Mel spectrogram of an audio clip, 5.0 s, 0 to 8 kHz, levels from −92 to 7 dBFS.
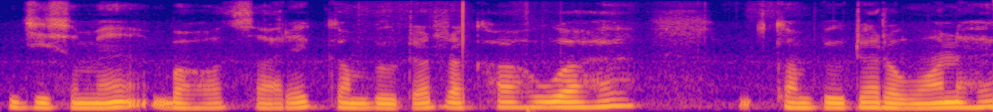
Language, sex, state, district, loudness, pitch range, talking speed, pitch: Hindi, male, Jharkhand, Deoghar, -16 LUFS, 125-140 Hz, 120 wpm, 135 Hz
